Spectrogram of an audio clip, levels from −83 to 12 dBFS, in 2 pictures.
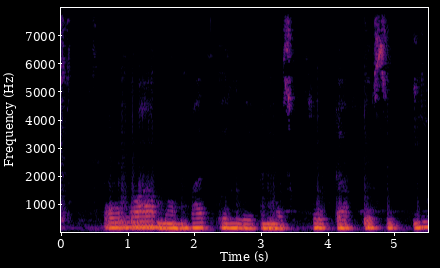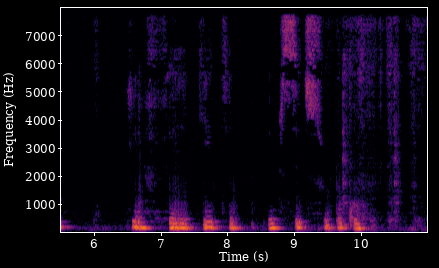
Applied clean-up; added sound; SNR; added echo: none; none; none; reverberation time 0.3 s.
